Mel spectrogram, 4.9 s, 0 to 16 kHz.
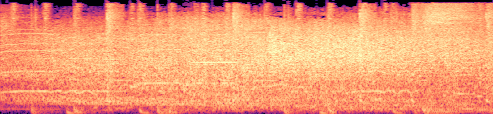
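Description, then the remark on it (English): A loud, steady roar of a low-flying firefighting aircraft dropping 6 tons of water toward a bucket target, mixed with a heavy rushing of falling water, continuous for the whole stretch, with no voices. “The water he drops weighs 6 tons.”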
